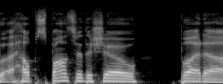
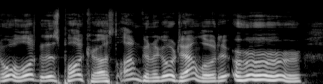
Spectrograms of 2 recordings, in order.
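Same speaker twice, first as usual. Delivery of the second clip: snide, mocking, sarcastic tone with drawn-out it; 4 semitones higher, 4 dB louder than usual. Imitating a listener on itunes about to download the podcast: imitating a sarcastic listener. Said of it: "sarcastic ass about that".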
